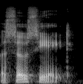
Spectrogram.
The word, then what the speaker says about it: associate: That's a verb, associate. Now, what if it's not a verb? Associate. It, making that short sound at the end, it. Associate. Associate is not a verb.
